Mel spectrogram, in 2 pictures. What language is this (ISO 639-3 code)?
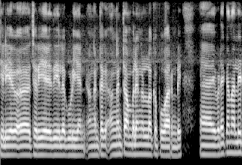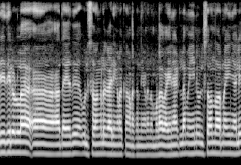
mal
